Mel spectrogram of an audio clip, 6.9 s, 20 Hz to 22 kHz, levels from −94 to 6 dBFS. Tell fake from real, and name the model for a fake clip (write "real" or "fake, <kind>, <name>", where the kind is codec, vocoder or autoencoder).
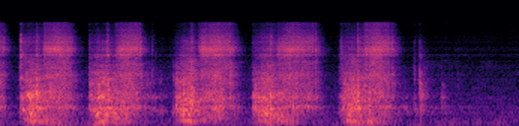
fake, codec, SNAC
